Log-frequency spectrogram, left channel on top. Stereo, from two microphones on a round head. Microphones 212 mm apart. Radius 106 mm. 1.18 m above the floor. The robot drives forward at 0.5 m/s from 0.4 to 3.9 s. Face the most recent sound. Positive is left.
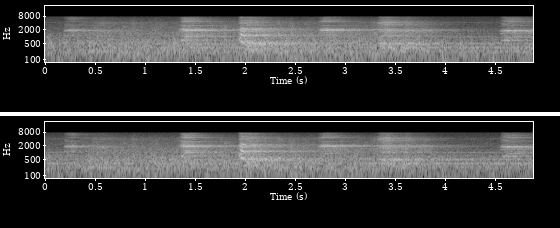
turn(degrees=-5)  # may be behind; listen again after turning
